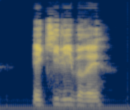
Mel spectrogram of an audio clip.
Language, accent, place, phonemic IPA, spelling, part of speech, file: French, France, Lyon, /e.ki.li.bʁe/, équilibrer, verb, LL-Q150 (fra)-équilibrer.wav
- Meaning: 1. to balance, make balanced, to equilibrize 2. to counterbalance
